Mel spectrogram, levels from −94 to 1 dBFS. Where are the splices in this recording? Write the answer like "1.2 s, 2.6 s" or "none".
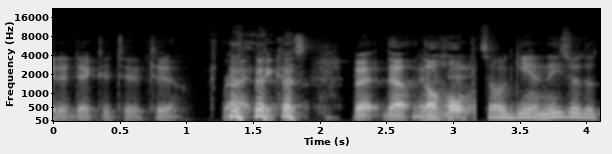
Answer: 3.2 s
